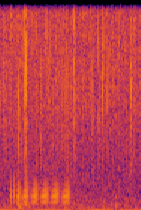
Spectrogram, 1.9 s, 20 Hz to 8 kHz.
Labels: {"label": "biophony, croak", "recorder": "SoundTrap 500"}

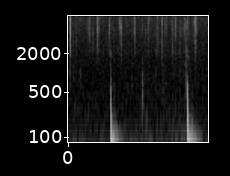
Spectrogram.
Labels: {"label": "biophony, double pulse", "recorder": "SoundTrap 300"}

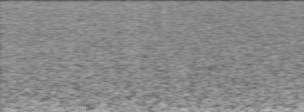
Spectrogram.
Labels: {"label": "ambient", "recorder": "HydroMoth"}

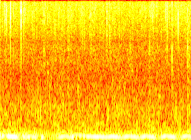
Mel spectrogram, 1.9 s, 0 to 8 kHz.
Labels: {"label": "biophony", "recorder": "SoundTrap 300"}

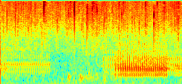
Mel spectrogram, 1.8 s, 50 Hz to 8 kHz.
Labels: {"label": "biophony, croak", "recorder": "SoundTrap 500"}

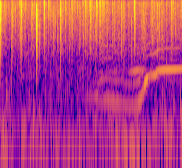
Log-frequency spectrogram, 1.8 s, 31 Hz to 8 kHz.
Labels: {"label": "biophony", "recorder": "SoundTrap 300"}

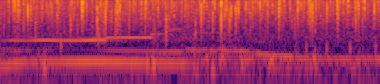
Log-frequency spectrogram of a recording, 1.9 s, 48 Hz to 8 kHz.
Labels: {"label": "biophony", "recorder": "SoundTrap 300"}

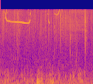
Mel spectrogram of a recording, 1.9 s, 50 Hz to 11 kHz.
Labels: {"label": "biophony, dolphin", "recorder": "SoundTrap 500"}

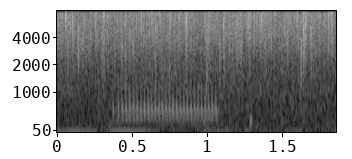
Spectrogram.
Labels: {"label": "biophony, croak", "recorder": "SoundTrap 500"}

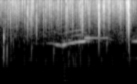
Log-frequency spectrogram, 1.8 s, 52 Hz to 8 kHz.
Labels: {"label": "biophony", "recorder": "SoundTrap 300"}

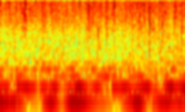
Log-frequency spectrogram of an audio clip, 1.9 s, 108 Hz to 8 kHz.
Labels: {"label": "biophony, midshipman", "recorder": "SoundTrap 500"}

